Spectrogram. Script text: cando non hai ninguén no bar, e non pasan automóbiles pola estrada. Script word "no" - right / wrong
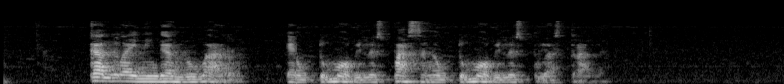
right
